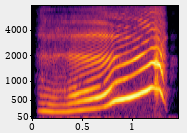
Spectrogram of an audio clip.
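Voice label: Vox Casting, English; Chrisha; kings raid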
